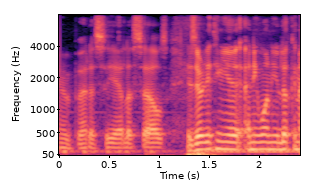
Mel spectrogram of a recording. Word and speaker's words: Lascelles: So, and I've been minded to pronounce his name a bit better. So yeah, Lascelles.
